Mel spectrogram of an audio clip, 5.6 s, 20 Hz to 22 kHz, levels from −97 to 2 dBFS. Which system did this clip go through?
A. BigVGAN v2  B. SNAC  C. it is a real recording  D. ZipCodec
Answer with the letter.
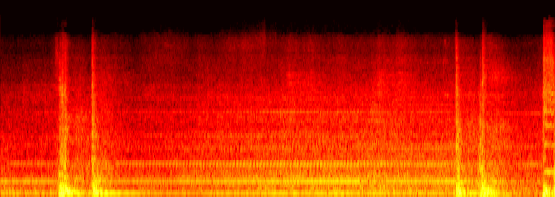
C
